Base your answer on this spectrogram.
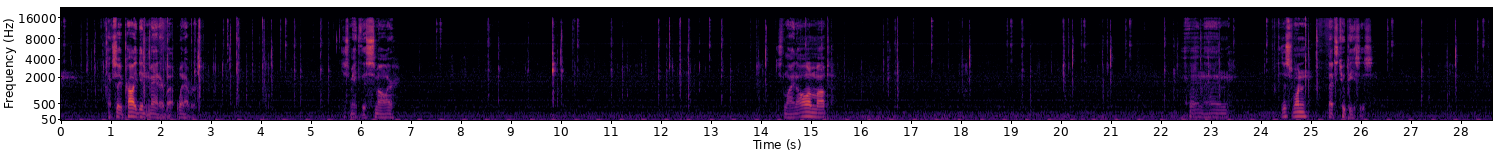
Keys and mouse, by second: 0.4-1.6 drag, 0.4 a, 1.6 l, 2.6 g, 4.0 g, 7.4-9.7 drag, 9.7 s, 12.3 b, 13.8 g, 16.5 b, 17.9 g, 20.0 g, 20.7 g, 22.6 a, 22.9 b, 24.8 l, 25.7 g, 27.6 g.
